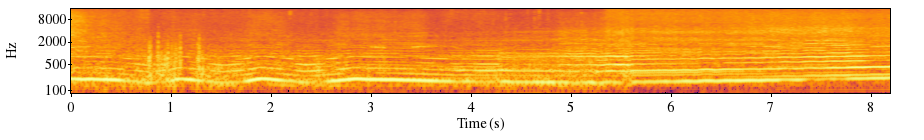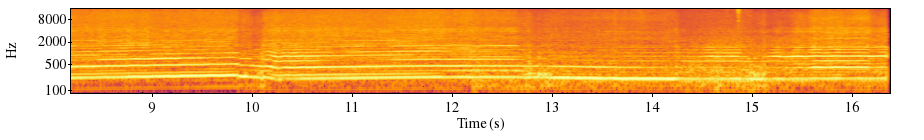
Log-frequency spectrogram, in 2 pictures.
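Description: Honda Civic Type R FD2R's 2.0-litre four-cylinder engine at high revs, heard from inside the cabin on track. The pitch wavers in the first few seconds, climbs steadily for about five seconds, drops sharply at an upshift about ten seconds in, then holds high.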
